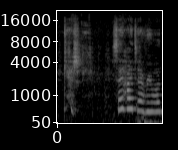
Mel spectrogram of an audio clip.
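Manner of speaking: high-pitched coaxing of a dog; pet talk. Real, not acted. Coaxing the dog to greet viewers.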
